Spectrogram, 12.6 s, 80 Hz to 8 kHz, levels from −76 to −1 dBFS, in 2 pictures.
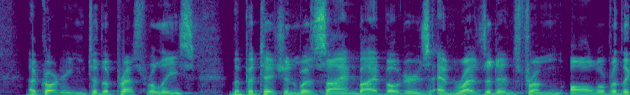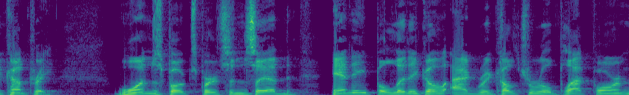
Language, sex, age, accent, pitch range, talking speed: English, male, 60-79, American, 100-120 Hz, 120 wpm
